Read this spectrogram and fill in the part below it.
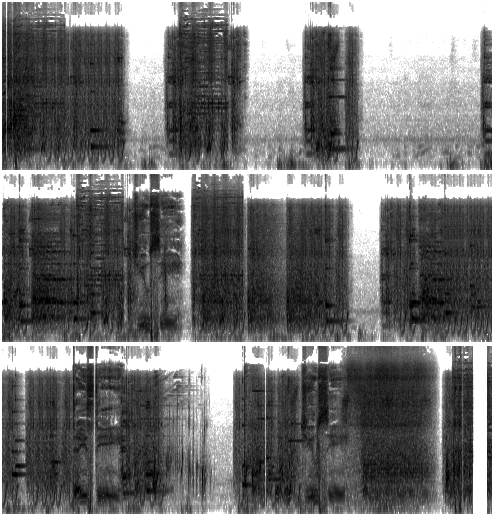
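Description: Bright electronic chimes and pops play in bursts.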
